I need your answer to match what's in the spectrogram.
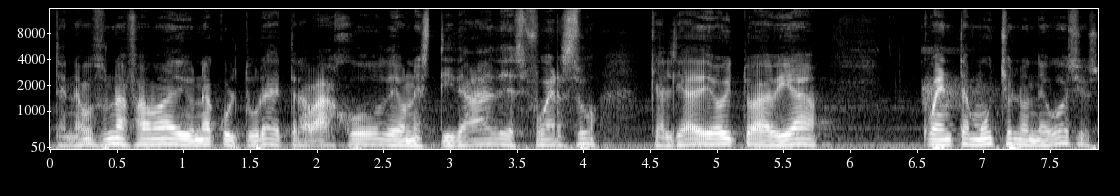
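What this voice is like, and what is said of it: Monterrey Mexican Spanish accent. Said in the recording (Spanish): “me preguntaron por mi acento, ... que de dónde era, y les dije de Monterrey”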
